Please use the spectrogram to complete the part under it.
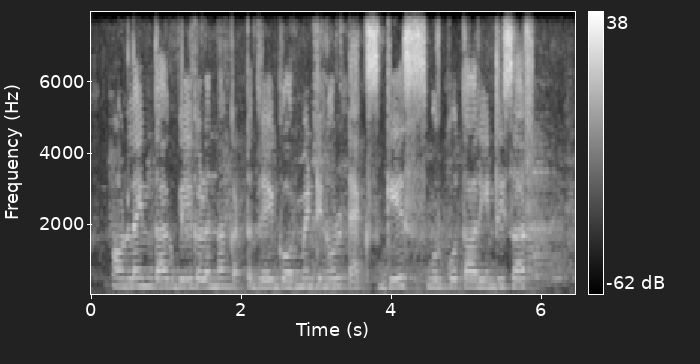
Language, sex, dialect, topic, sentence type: Kannada, female, Dharwad Kannada, banking, question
